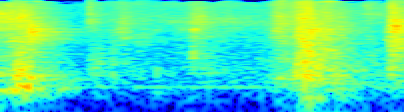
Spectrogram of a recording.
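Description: A brief scraping swish about one and a half seconds in, with a faint knock just before it, as a long wooden stick is swung and handled.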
